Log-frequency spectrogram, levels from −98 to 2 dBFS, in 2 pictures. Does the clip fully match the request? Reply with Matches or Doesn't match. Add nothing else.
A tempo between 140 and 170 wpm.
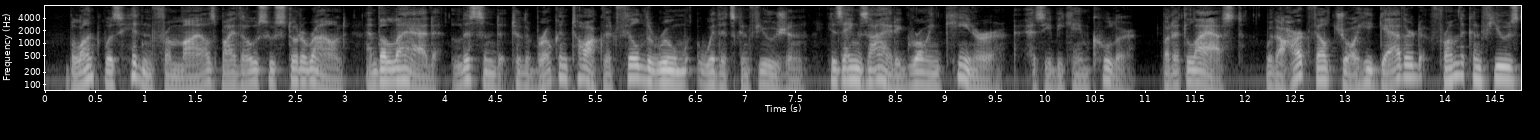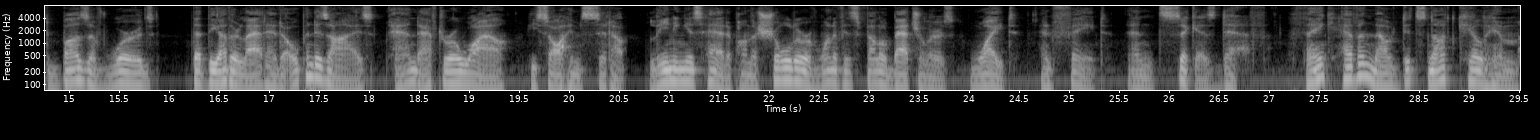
Doesn't match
